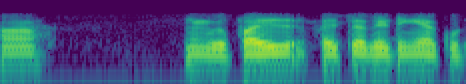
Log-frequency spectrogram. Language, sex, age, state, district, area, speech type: Kannada, male, 18-30, Karnataka, Uttara Kannada, rural, conversation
